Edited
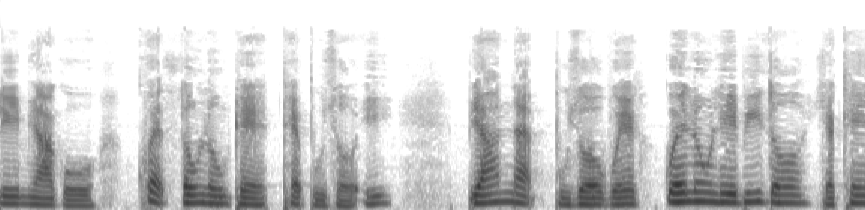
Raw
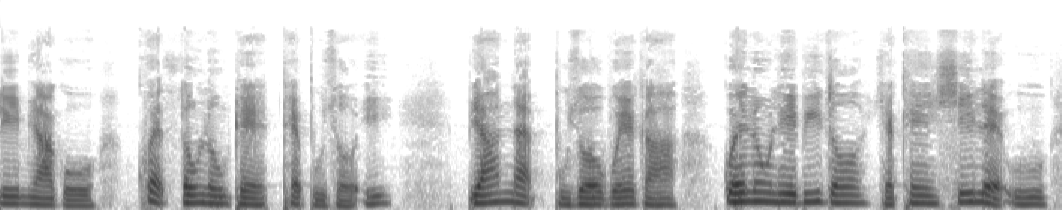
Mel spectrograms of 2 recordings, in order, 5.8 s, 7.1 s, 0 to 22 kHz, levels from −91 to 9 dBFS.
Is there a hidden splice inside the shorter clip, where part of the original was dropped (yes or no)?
yes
